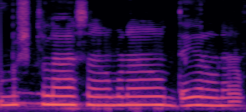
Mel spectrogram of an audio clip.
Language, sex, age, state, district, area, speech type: Dogri, female, 30-45, Jammu and Kashmir, Udhampur, rural, spontaneous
